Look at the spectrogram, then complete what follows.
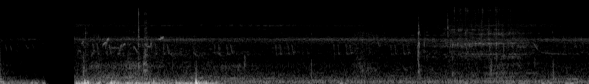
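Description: Rumbling handling noise and a sharp knock against a wooden boat in the first two seconds, then quiet river ambience with a faint steady high tone.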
